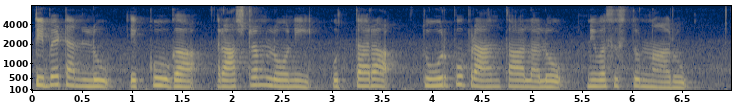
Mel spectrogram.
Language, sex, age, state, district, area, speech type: Telugu, female, 30-45, Andhra Pradesh, Krishna, urban, read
